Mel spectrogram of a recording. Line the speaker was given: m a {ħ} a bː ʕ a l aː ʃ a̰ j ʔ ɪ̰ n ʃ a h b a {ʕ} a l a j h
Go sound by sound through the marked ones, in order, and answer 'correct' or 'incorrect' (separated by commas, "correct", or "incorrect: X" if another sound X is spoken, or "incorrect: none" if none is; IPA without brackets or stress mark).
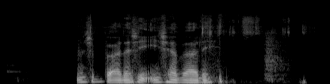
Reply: incorrect: ʃ, correct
